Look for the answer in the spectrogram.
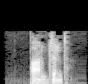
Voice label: "pungent", english; adjectives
